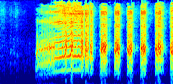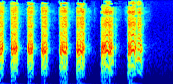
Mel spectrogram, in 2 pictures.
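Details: Hen calling: one drawn-out harsh note lasting nearly a second, then about twelve short, evenly spaced squawks in quick succession, clean with no other sounds.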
